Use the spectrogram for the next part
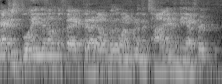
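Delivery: usual speaking voice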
